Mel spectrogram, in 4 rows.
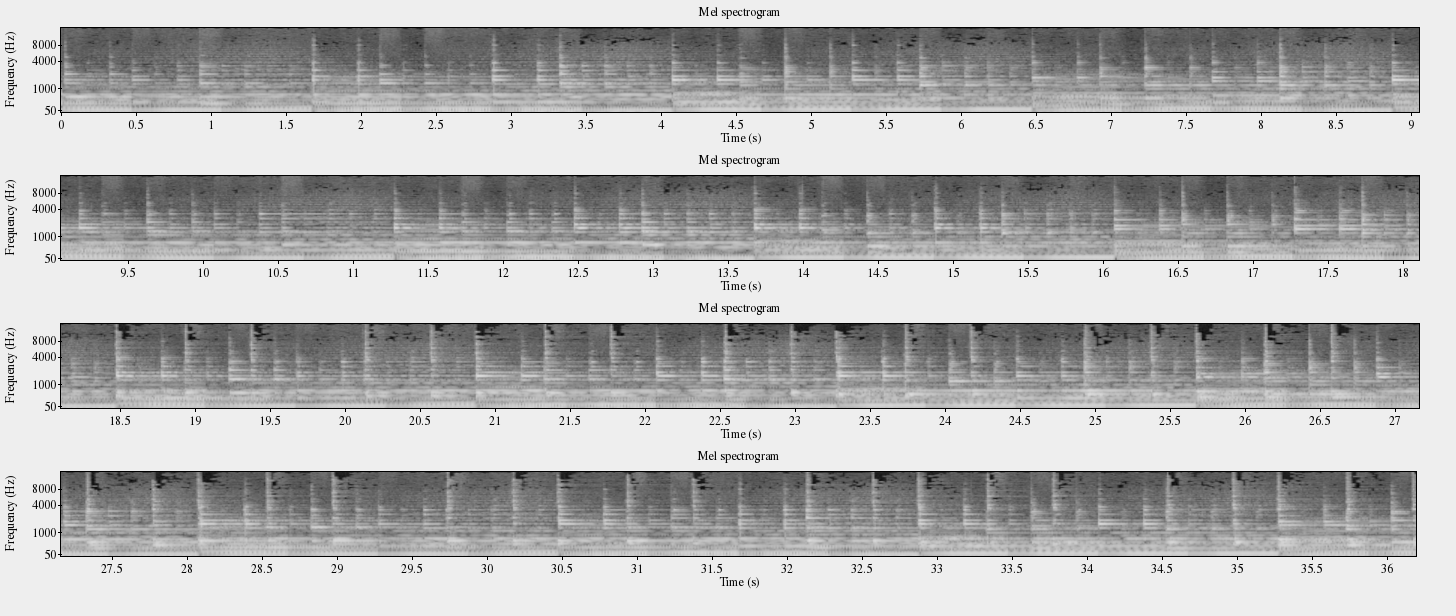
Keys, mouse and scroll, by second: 3.0 click, 5.5-8.6 middle drag, 10.4 s, 13.8 click, 22.0 s, 24.3 click, 27.0-31.5 drag.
